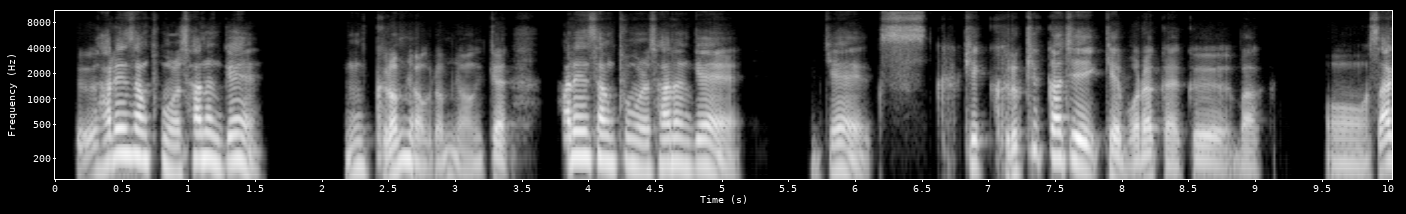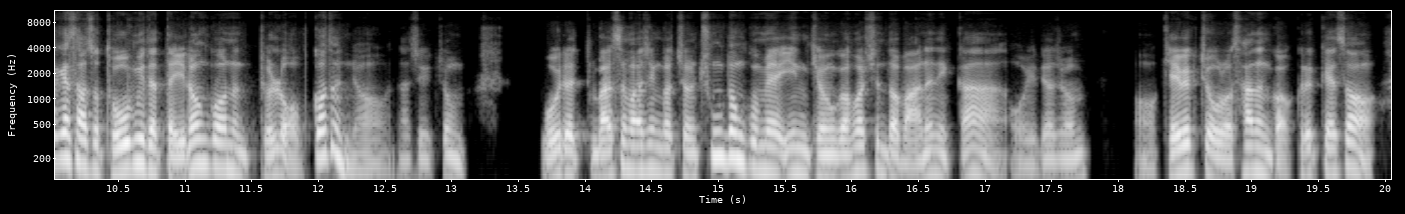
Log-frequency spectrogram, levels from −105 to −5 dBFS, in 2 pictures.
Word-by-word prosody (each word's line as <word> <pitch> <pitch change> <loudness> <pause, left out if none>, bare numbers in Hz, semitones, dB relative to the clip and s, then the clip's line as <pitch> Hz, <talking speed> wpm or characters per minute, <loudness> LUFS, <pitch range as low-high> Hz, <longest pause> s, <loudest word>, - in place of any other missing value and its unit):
그 - - -5
할인 185 +9 +4
상품을 190 -9 +2
사는 195 -3 +3
게 185 - +1 0.6
음 155 0 -5
그럼요 190 -2 +1
그럼요. - - -9
그러니까 - - -1 0.4
할인 205 +3 +4
상품을 175 -6 +1
사는 170 +2 +1
게 165 -1 +1 0.5
이게 - - -3
스 - - -13
그렇게 170 -1 -5
그렇게까지 195 - +2
이렇게 130 - -1
뭐랄까요 80 - -2
그 95 -3 -3
막 80 -1 -7 0.5
어 85 -1 -7
'싸게 190 - +4
사서 165 -6 +3
도움이 155 +6 +4
됐다.' 145 - +2
이런 160 +12 +3
거는 150 -8 +1
별로 - - -1
없거든요. 75 +2 -2
사실 95 +1 -14
좀 105 -5 -6 0.6
오히려 - - +2
말씀하신 135 +5 +1
것처럼 120 -3 -3
충동구매인 145 - +1
경우가 110 0 +1
훨씬 140 -3 -2
더 - - +4
많으니까 115 +8 -3
오히려 95 0 -9
좀 95 +3 -7 0.4
어 - - -13
계획적으로 120 -6 +2
사는 135 -1 0
거 - - -1
그렇게 130 - -3
해서 130 - +1
140 Hz, 340 characters per minute, -20 LUFS, 110-175 Hz, 0.6 s, 할인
